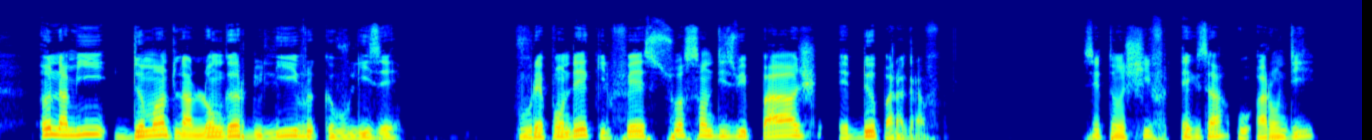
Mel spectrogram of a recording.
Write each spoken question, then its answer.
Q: C'est un chiffre exact ou arrondi?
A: Ça a l'air très exact.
